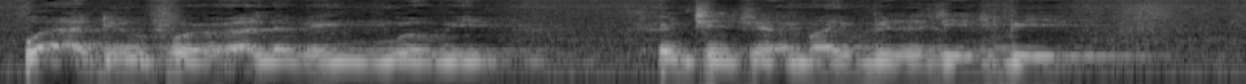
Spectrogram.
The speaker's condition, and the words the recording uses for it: Cerebral palsy. It really is. I've had moments of disfluency with that has taken a long time.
